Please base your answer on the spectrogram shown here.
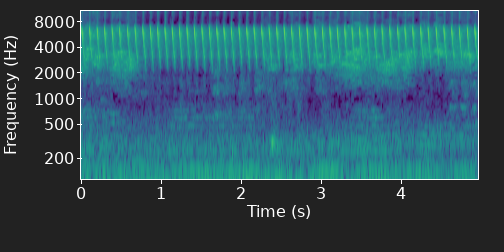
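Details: Bar-winged prinia lure recording meant to draw the bird into singing, in the gacor ngebren style: a long, rapid, even series of high, sharp chipping notes repeated without pause, with faint low background noise.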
